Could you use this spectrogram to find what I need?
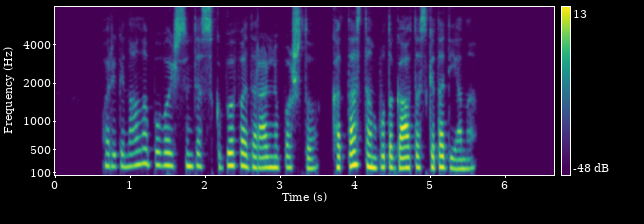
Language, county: Lithuanian, Kaunas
